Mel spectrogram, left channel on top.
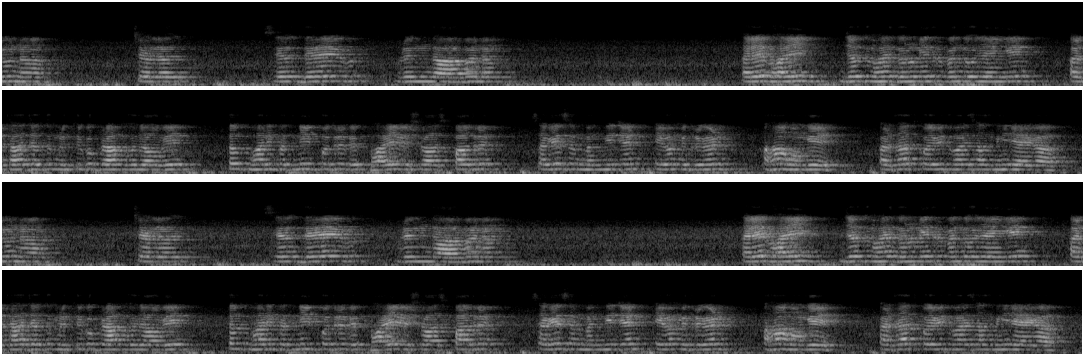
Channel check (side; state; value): both; normal; correlation 0.31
